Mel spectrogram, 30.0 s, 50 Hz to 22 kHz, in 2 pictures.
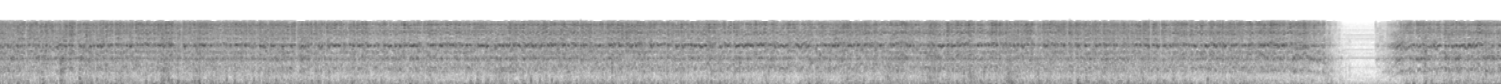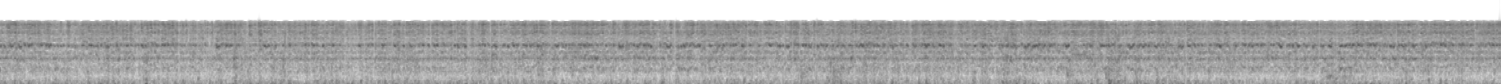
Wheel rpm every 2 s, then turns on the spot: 220, 220, 220, 220, 210, 230, 150, 160, 230, 230, 220, 220, 220, 220, 220.
none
